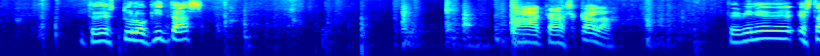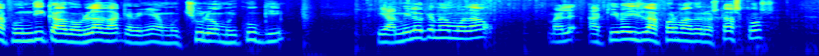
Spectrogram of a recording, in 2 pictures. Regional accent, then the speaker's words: Aragon, Spain; accent: Aragonese; yo tengo un acento maño, pero bestial.

